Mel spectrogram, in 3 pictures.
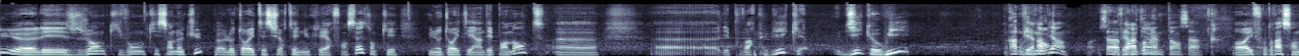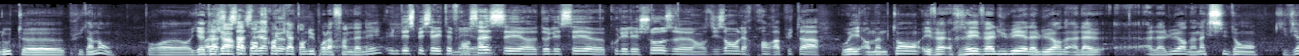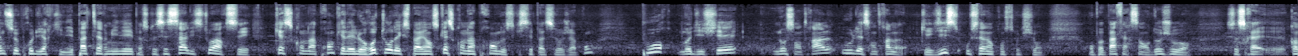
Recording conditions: busy venue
